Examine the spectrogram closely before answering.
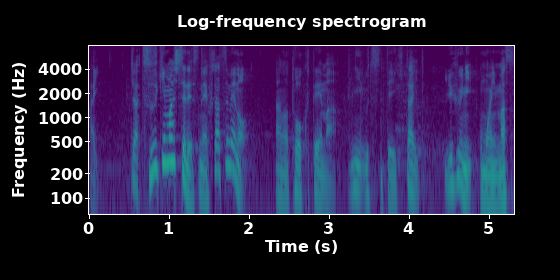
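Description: The speech moves at a very fast pace with big swings in loudness. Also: man. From Fukuoka, Japan. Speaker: panel moderator, business executive. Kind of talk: panel discussion at a conference. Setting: stage with audience. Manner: formal, polite. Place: hall. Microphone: handheld.

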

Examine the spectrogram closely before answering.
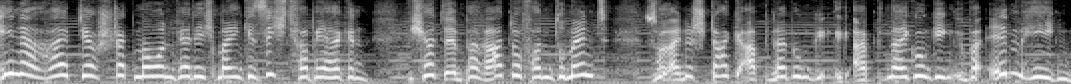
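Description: Over music in the background, a put-on character voice speaks at a high pitch and a moderate pace. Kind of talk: reading game dialogue aloud. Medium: solo performance. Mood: cautious.

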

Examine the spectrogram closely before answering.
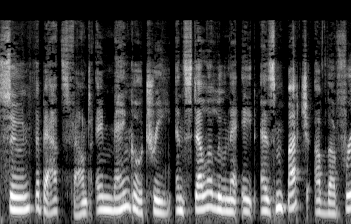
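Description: With ordinary pitch variation, the clip presents an unforced reading voice.

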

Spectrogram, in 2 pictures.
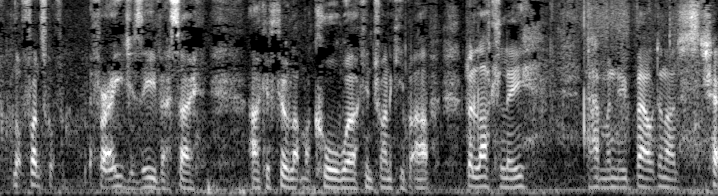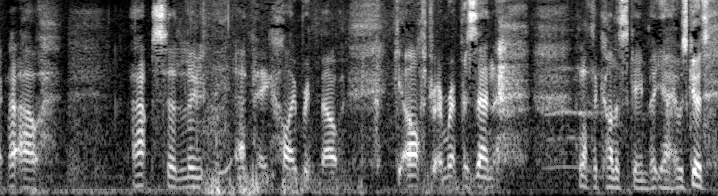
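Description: A man speaks at a fairly quick pace. The sound is dry with no echo, and background noise is noticeable. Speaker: fitness vlogger. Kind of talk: casual vlog chat. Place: street. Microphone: phone near.

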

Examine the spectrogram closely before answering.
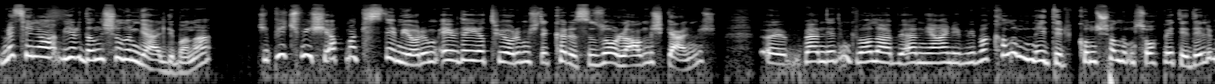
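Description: A woman talks at a moderate pace in a high pitch, her loudness very even. Her pitch swings very widely. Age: 60s. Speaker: metaphysics consultant; guest. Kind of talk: TV talk show interview. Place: studio. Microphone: lapel.

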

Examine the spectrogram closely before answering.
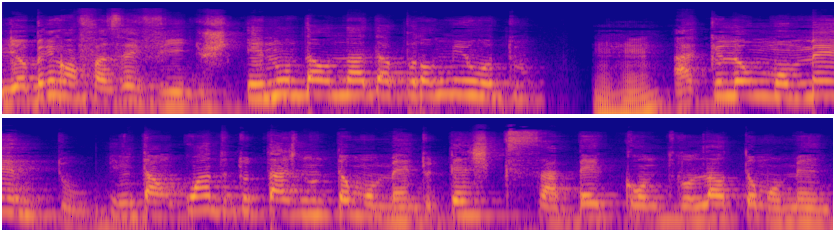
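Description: Over light background noise, a high-pitched man speaks at a fairly quick pace with lively intonation and hardly any pauses. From Angola. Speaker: kuduro musician; podcast guest. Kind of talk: heated debate. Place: studio. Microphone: studio mic.

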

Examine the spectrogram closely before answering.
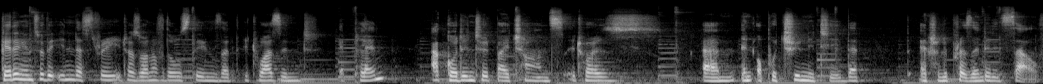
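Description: The speech moves at a moderate pace. Faint music plays in the background. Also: woman, fairly low pitch for a woman, fairly even intonation. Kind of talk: interview answer. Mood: warm, reflective. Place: hall.

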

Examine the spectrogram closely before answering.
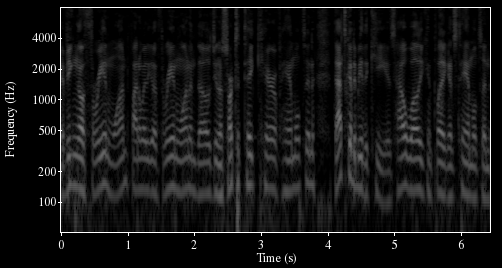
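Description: In a bright, sharp tone, a man speaks at a very fast pace with fairly even intonation, the sound dry and close with no echo. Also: medium pitch for a man. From Cincinnati. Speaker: sports podcast co-host. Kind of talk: sports talk podcast. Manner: filler-heavy, hesitant.

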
